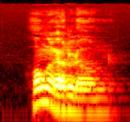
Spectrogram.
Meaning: a starvation wage, a pittance
- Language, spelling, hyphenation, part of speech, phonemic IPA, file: Dutch, hongerloon, hon‧ger‧loon, noun, /ˈɦɔ.ŋərˌloːn/, Nl-hongerloon.ogg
